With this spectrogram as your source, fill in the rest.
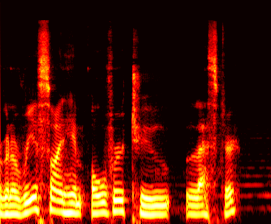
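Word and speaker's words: Leicester: reassign him over to Lester I know that says leister lice light like Esther but it's Lester or yeah it's Lester is how you say it so let's improve that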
